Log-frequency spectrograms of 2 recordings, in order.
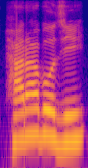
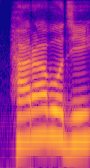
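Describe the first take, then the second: No difference in how they are said.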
